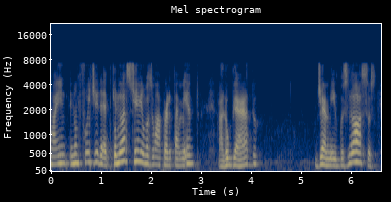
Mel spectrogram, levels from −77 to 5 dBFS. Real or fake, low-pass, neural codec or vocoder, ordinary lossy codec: fake; 7.2 kHz; codec, 24 kHz, 1.5 kbps, HILCodec; none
